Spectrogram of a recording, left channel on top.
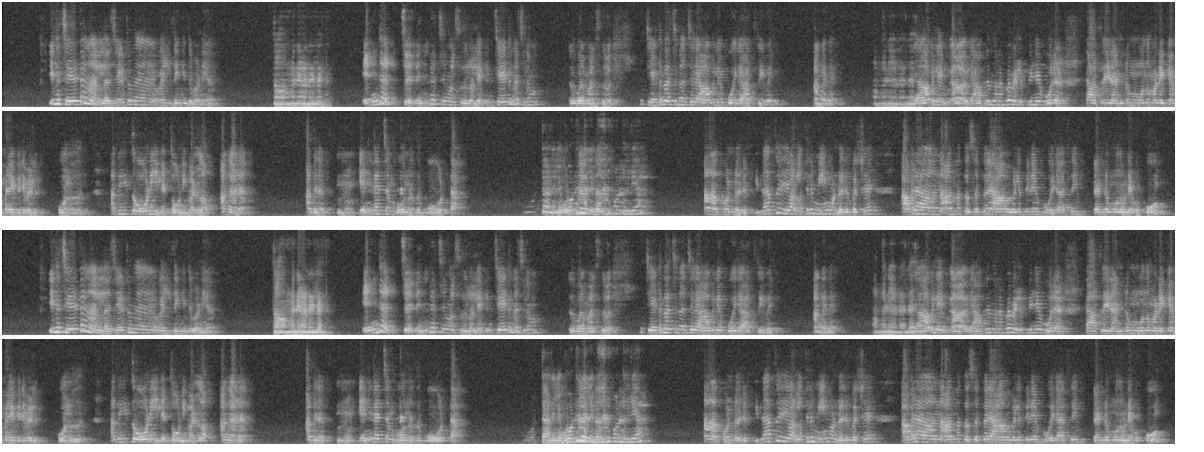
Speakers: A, on the right (about 80°); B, on the right (about 25°).
A: ഇല്ല ചേട്ടൻ കാൺല്ല ട്ടന് വെൽഡിങ്ങിന്റെ പണിയാ
B: ആ അങ്ങനെയാണേല്
A: എന്റെ അച്ഛൻ എന്റെ അച്ഛൻ മത്സ്യ തൊഴിലാളിയാ പിന്നെ ചേട്ടന്റെ അച്ഛനും ഇതുപോലെ മത്സ്യ തൊഴിലാളി ചേട്ടന്റെ അച്ഛൻന്ന് വച്ച രാവിലെ പോയി രാത്രി വരും അങ്ങനെ
B: അങ്ങനെയാണല്ലേ
A: രാവിലെ ആ രാ <unintelligible> ന്ന് പറയുമ്പോ വെളു പ്പിനെ പോരാ രാത്രി രണ്ട് മൂന്ന് മണിയൊക്ക്യാവുമ്പെയ ഇവര് വെളു പോവുന്നത് അത് ഈ തോണിയില്ലേ തോണി വള്ളം അങ്ങനെ അതിനാത്ത്. ഉം എന്റെ അച്ഛൻ
B: വള്ളത്തിന്
A: പോകുന്നത് ബോട്ടാ
B: ബോട്ടാണല്ലേ
A: ബോട്ടിനകത്താ
B: ബോട്ടിലല്ലേ മീൻ കൊണ്ട് വരാ
A: ആ കൊണ്ടുവരും. ഇതിനകത്ത് ഈ വള്ളത്തില് മീൻ കൊണ്ടുവരും. പക്ഷെ അവര് അന്ന് അന്നത്തെ ദിവസത്തെ രാ വെളുപ്പിനെ പോയി രാത്രി രണ്ട് മൂന്ന് മണിയാവും പോവും.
